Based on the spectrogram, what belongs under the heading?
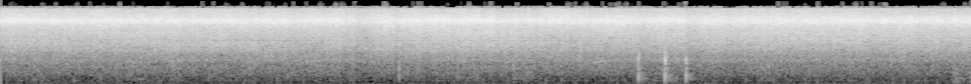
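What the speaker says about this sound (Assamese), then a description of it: "যিহেতু মুগ দালিটো ভাজিছোঁ, বেছি ভাজিব নালাগে।" A steady hiss of moong dal frying in a hot pan, with a few brief scraping clicks of stirring partway through.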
